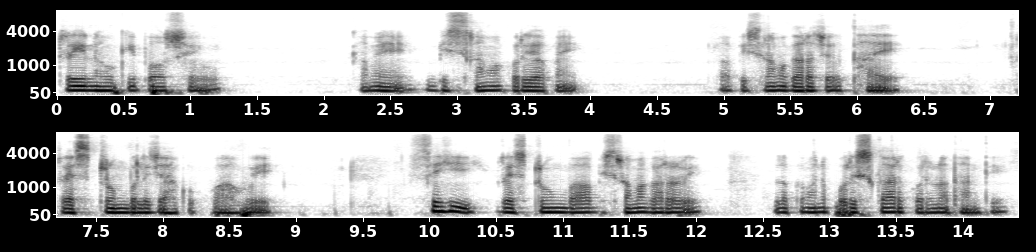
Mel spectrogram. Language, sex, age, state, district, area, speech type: Odia, male, 30-45, Odisha, Rayagada, rural, spontaneous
